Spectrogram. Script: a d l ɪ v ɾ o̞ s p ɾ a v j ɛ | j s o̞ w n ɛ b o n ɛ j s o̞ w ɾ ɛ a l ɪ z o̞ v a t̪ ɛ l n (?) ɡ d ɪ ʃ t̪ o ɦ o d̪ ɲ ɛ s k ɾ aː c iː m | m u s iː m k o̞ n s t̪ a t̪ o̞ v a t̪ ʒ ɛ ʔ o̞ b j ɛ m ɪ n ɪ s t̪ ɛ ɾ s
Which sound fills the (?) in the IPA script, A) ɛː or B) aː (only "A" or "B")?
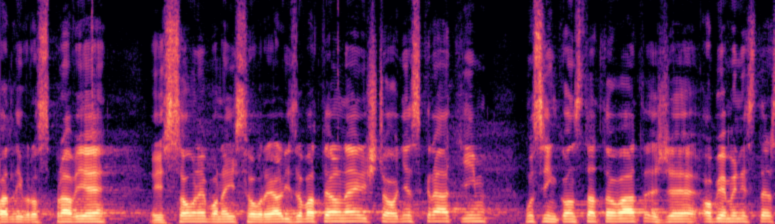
A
